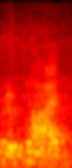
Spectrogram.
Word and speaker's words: reply: In other words, if you take the word reply, for instance, the word reply is always stressed on the second syllable, not on the prefix, whether it's a noun or a verb.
